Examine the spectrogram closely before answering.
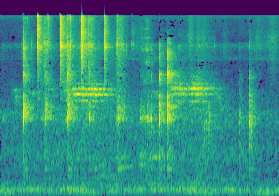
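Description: Kitchen knife chopping garlic cloves on a wooden cutting board: a dozen or so sharp, irregular taps of the blade striking the board.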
